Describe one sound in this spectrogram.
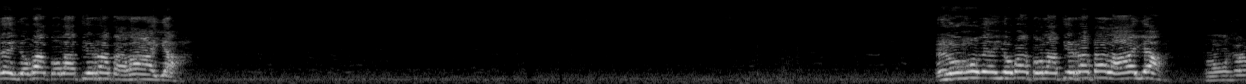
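A man sings into a close microphone.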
